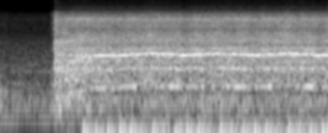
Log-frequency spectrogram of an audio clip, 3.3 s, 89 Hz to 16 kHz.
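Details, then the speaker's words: Mazda RX-8 rotary, first start after rebuild, low battery boosted with jump pack: steady fast cranking with thin whine, no firing, fuel smell; spark plugs found soaking wet, deflood procedure needed; flooded engine. "Ooh, I can smell the gas. Let's deflood and try again. Yeah, just taking a look at the spark plugs. They are soaking wet."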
